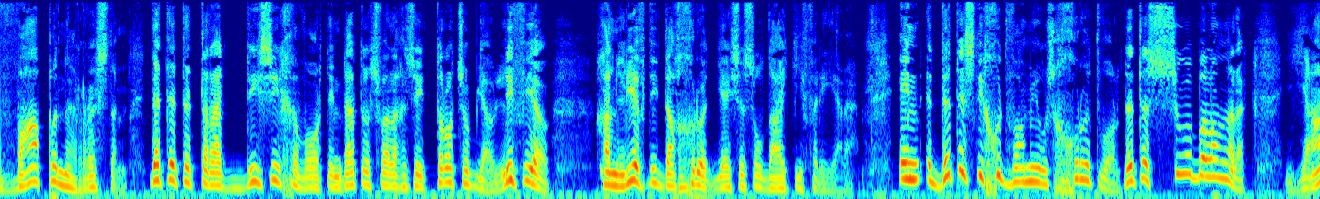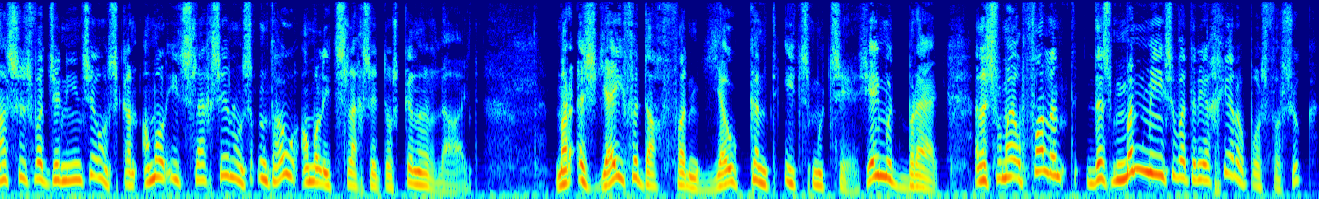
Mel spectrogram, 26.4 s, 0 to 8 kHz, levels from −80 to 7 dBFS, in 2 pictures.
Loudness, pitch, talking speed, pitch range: -19 LUFS, 165 Hz, 200 wpm, 130-200 Hz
